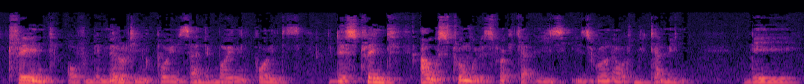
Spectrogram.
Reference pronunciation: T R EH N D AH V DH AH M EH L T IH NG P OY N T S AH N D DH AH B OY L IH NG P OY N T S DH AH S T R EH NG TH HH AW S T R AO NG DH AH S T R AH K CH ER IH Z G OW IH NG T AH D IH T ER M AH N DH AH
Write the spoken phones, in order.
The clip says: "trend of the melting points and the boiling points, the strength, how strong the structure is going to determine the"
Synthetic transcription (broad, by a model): T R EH N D AH V DH AH M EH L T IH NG P OY N T S AH N D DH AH B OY IH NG P OY N T S DH AH S T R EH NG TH HH AW S T R AO NG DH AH S T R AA K CH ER IH Z G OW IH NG T D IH T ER M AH N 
